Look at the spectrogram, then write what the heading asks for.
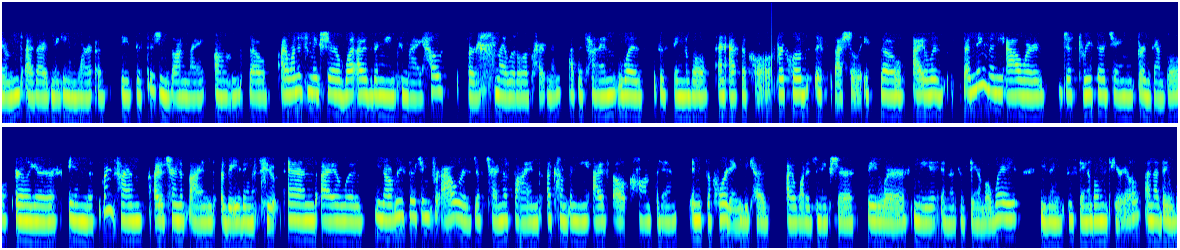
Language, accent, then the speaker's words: English; Canada; I'm from Canada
